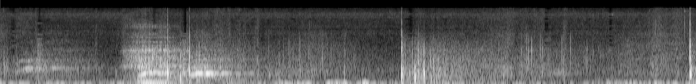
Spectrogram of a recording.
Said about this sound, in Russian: О, наконец-то на Энгельса начали салюты бахать. Ну что салюты, быстро как-то резко закончили, сейчас это уже никакого разнообразия нету.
